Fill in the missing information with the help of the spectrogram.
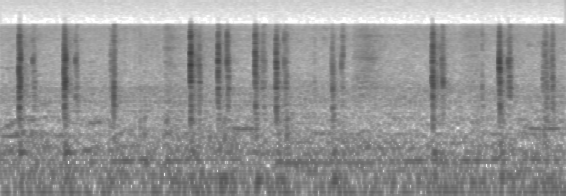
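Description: Computer keyboard keys clicking in an irregular run of separate keystrokes as shortcuts and numbers are typed, with undo pressed several times in a row and then extrude.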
